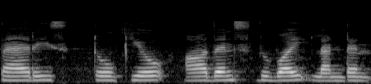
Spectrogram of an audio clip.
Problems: constant background noise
